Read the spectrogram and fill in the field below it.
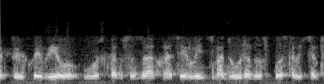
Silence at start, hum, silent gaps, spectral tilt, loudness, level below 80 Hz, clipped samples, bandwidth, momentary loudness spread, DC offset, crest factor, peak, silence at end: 0 s; none; none; -7.5 dB/octave; -13 LUFS; -48 dBFS; under 0.1%; 3.9 kHz; 4 LU; under 0.1%; 12 dB; 0 dBFS; 0 s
